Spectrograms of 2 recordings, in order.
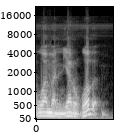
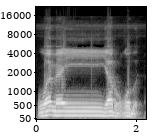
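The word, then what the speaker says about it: ومن يرغب: maka dinamakan idgham bhunah maka Bukan dibaca waman yarghab tapi Wam yarghab sembari ditahan bunyi suara ynya dua harakat W yaruillati sama ketika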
